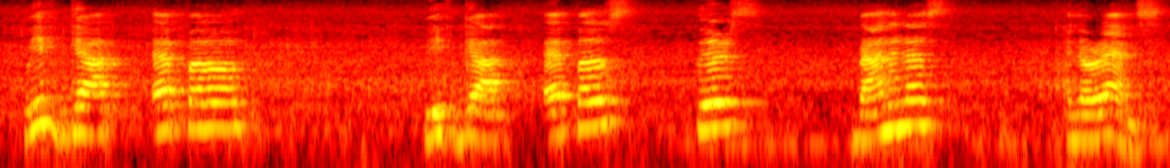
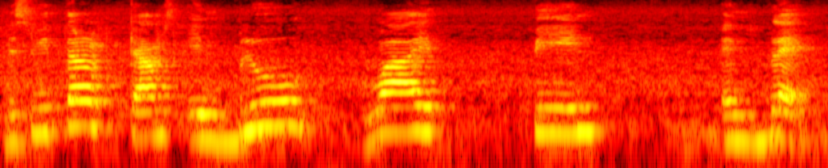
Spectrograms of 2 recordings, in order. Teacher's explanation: In this type, intonation fall on the last item to show that the list mentioned is finished. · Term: Combining intonation in list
